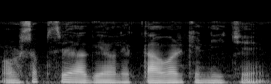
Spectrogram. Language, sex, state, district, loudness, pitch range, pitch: Hindi, male, Arunachal Pradesh, Lower Dibang Valley, -22 LUFS, 95-100 Hz, 95 Hz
